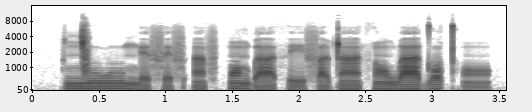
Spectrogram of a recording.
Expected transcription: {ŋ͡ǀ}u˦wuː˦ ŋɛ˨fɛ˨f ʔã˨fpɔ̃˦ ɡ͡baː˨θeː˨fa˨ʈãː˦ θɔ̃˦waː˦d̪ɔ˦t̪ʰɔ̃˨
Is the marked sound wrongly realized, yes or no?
no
